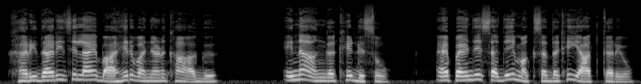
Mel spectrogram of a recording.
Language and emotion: Sindhi, neutral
